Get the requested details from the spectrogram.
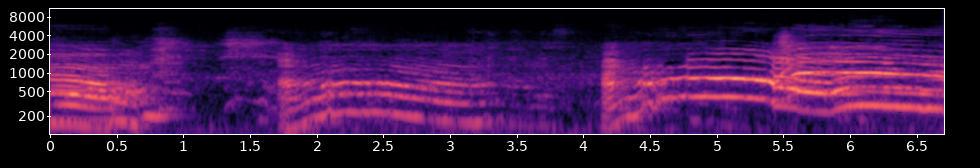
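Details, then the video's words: Siberian Huskies barking and howling together at full power: a series of bending, talkative howls of varied length, some sliding upward sharply, with short dips in loudness between the cries. "シベリアン・ハスキー 犬 鳴き声 みんなで全力で吠える Funny Dog Siberian Husky Bark"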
